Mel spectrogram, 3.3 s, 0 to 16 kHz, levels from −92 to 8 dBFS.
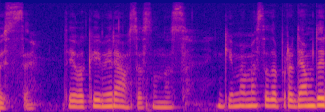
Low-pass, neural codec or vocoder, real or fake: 14.4 kHz; none; real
